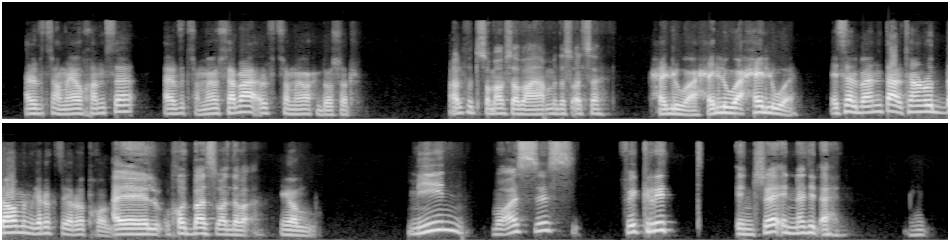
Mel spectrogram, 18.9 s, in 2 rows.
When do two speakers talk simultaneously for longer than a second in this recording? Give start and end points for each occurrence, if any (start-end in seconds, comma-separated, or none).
none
